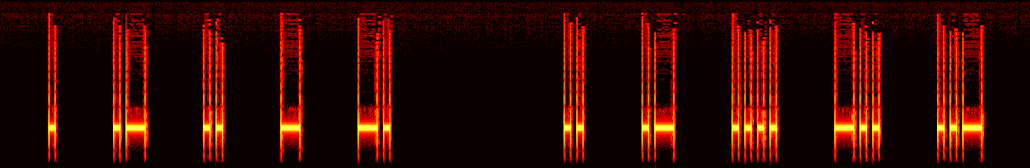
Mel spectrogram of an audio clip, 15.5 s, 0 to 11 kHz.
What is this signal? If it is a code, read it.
Morse code, heard as a keyed tone, about 13 wpm, spaced as for 7 wpm, 800 Hz. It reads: EAITN IAHDU
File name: LEZIONI / 2 UHDN / 2 UHDN ws 12wpm 1708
